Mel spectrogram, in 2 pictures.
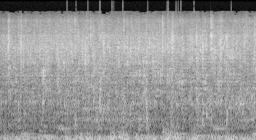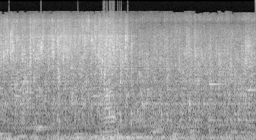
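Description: Water pouring from a pipe into a full fish tank, splashing and bubbling steadily.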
